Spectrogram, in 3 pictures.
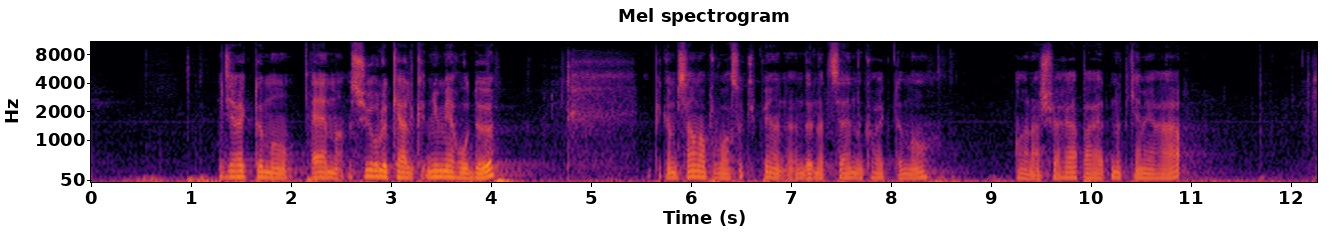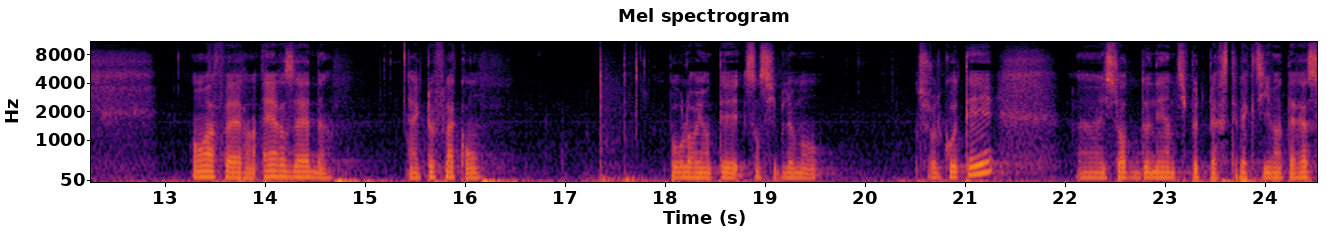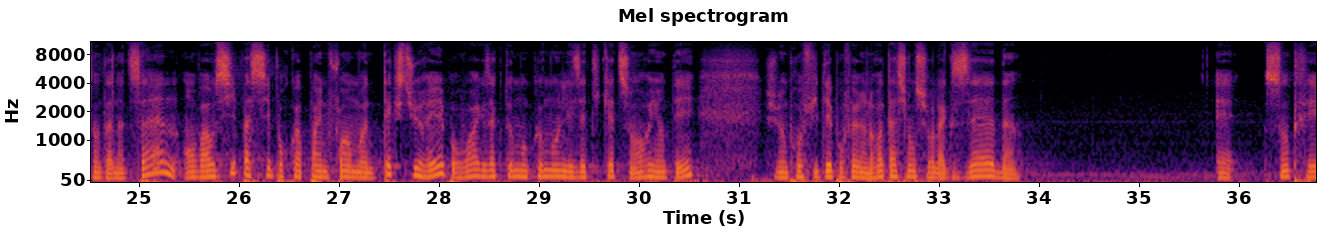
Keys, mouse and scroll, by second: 0.2 ctrl+z, 1.2 m, 4.0-4.5 scroll up 5, 4.5 middle click, 5.8 right click, 6.2-6.6 scroll down 6, 7.5 alt+h, 8.2 middle click, 10.0-10.3 scroll up 7, 10.8 shift+middle click, 12.8 r, 14.2 right click, 15.1 right click, 16.4 r, 19.0 click, 19.7 KP_0, 20.9 scroll down 2, 22.9 t, 23.8 right click, 25.0 click, 27.4-28.0 scroll up 1, 28.0 right click, 28.6 right click, 31.3 r.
